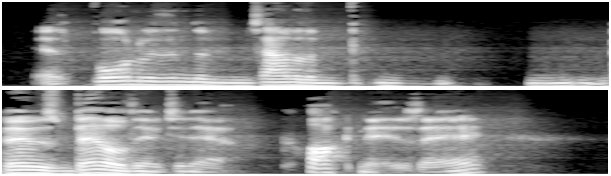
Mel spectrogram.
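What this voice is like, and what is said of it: Mock upper-class English accent. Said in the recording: “that's not actually the Cockney accent ... that's actually more of a sort of upper class.”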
